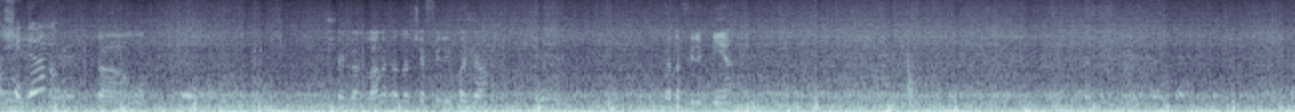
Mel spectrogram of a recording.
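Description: A car engine hums with a low, steady rumble while driving.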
